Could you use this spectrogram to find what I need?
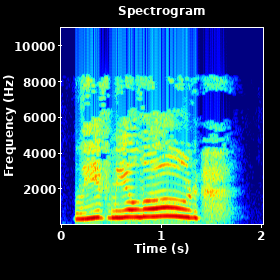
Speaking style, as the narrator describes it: Andrew yells for Wen

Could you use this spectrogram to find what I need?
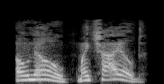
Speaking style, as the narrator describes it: shouts the tree in alarm

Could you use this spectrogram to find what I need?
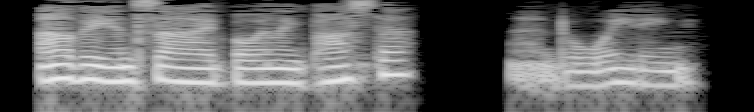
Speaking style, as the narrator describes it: he purred

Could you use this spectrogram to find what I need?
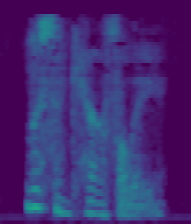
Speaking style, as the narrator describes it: whisper to Jess

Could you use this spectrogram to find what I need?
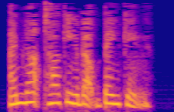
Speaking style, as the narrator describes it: Melody snapped at George

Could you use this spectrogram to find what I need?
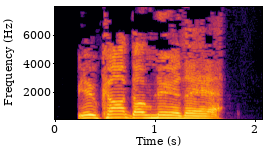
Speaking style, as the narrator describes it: he hollered

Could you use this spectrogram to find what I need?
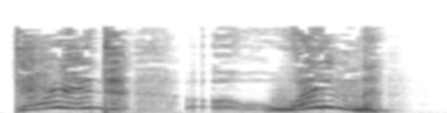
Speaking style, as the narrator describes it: she cried

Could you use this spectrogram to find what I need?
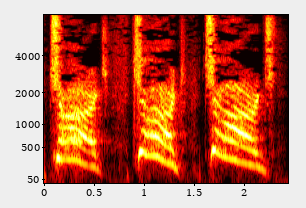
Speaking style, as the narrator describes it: With a power born of righteousness and fear, the schoolteacher from Maine roared

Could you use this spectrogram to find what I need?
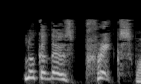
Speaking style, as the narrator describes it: one of the oldest ladies in the bath shrieked

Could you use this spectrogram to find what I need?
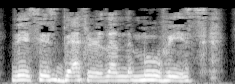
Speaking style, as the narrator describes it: says with a laugh

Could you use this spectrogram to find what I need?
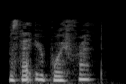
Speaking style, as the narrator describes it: Maisie whispered from the bottom bunk

